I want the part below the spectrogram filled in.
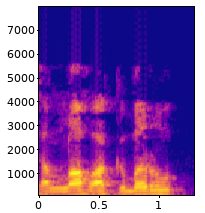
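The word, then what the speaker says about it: اللهُ أكبرُ: However, reciting with pesh, that is Allahu Akbaru, is better than reciting it with zabar, which means Allahu Akbara.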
